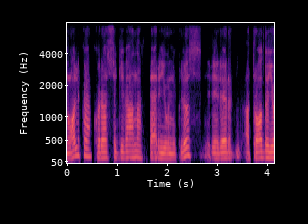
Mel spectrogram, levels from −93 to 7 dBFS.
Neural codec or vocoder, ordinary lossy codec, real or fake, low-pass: vocoder, 22.05 kHz, 80 mel bands, WaveNeXt; Opus, 16 kbps; fake; 7.2 kHz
